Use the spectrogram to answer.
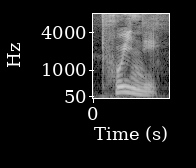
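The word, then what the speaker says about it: Pyunik: Pujnik. I think it's pronounced. – Perfect.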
